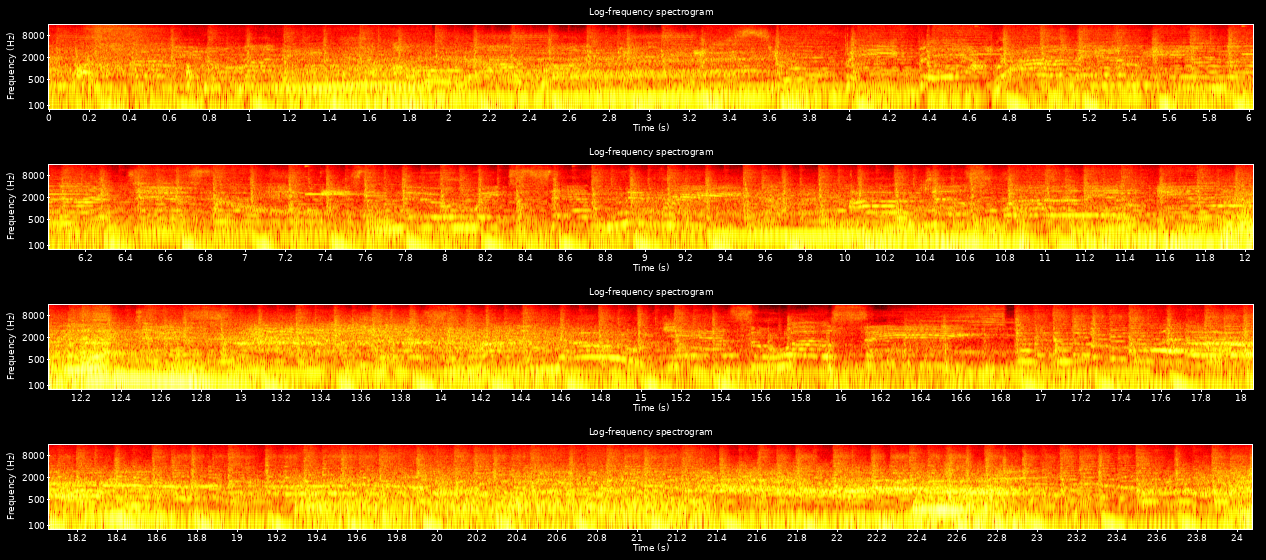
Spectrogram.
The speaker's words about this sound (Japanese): こうして近くで見ているとまるで芸術だな。あのドリフトは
